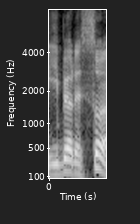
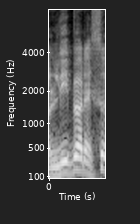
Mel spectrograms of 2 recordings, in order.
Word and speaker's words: 이별: 그래서 얘는 이렇게 바뀐 거고 또 하나 뭐가 있을까 보면은 너 남자친구랑 이별했어 했을 때 얘는 원래 리별이라고 발음해야 돼요. 근데 우리 발음 그렇게 안 하잖아. 야, 너 리별했어 이렇게 얘기를 안 하잖아요.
